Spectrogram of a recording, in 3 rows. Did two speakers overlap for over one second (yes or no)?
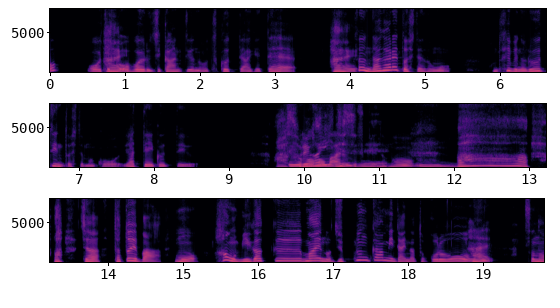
yes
